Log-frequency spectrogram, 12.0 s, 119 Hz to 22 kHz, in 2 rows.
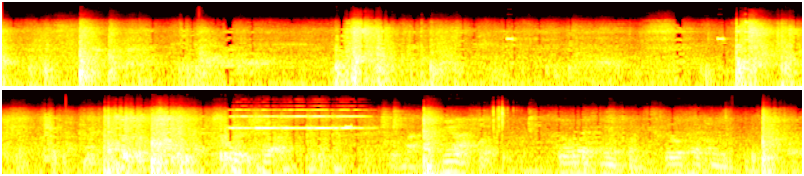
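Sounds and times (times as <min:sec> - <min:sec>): high electronic beep: 0:07.7 - 0:08.8.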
